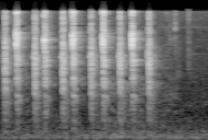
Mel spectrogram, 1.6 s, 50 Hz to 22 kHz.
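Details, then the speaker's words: Biqu B1 3D printer while printing: quick run of sharp squeaky ticks about seven per second, then fading, from the bed mechanism; loose bed adjustment knob, a design flaw needing the part replaced. "it squeaks and it will drive you absolutely nuts but that is the only issue i've actually faced with this printer"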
